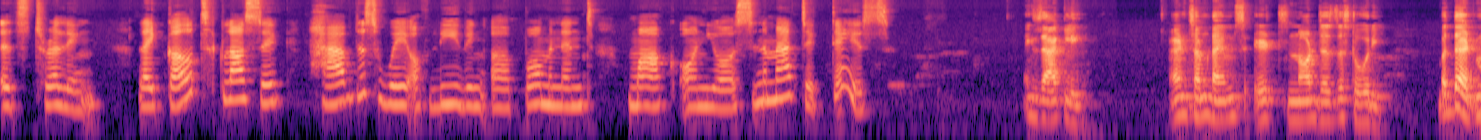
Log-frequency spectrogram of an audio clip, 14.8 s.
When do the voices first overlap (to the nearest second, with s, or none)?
none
